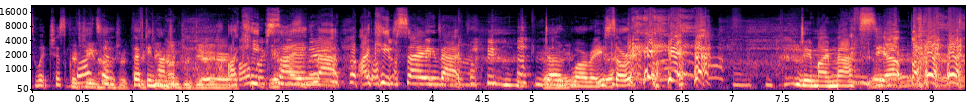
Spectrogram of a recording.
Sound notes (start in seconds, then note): 1.4 gasps; 6.3 laughs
